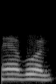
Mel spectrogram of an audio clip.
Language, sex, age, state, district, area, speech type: Bengali, female, 30-45, West Bengal, North 24 Parganas, urban, conversation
